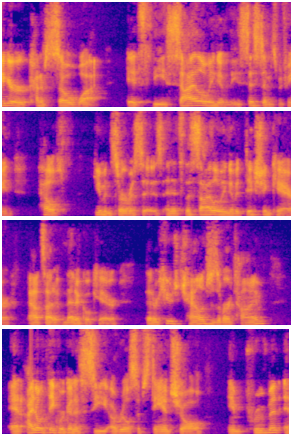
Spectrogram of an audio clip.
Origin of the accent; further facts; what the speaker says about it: West Virginia, United States; moved away; also born or lived in Tennessee; my home state of West Virginia.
